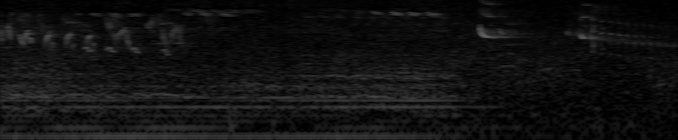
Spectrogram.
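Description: Small birds chirping in quick runs of short high notes, with a few separate calls later on, over a low steady drone that fades out a little past halfway.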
